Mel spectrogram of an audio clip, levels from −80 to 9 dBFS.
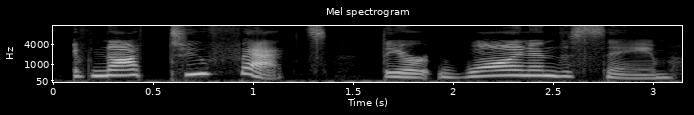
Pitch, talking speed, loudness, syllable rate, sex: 240 Hz, 190 wpm, -21 LUFS, 4.6 syllables/s, female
